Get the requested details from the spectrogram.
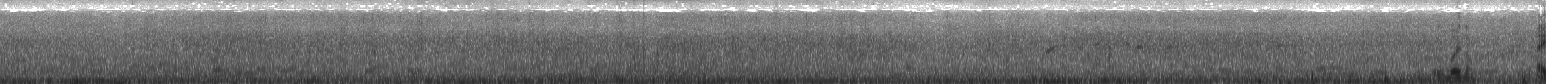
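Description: Waves lap against a sea wall.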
